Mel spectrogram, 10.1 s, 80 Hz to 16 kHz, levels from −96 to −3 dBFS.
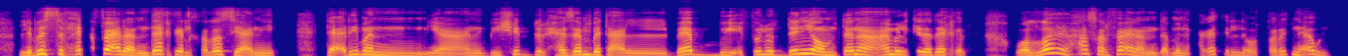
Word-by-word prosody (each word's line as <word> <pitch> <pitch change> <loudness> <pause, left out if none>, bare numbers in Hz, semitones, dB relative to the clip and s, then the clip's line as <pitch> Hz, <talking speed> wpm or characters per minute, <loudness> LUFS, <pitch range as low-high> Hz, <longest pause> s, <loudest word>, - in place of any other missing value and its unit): لبست 235 +8 +2
في 210 - -11
حيطة 245 0 -4
فعلًا، 185 - +6
داخل 210 -2 +2
خلاص 195 +6 -1
يعني 150 -2 -1 0.4
تقريبًا 210 +4 +2 0.4
يعني 140 -1 -3
بيشدّوا 180 +6 -5
الحزام 205 +5 +1
بتاع 190 -8 +1
الباب، 145 +6 -1
بيقفلوا 200 +6 -2
الدنيا، 240 - +4
قُمت 180 0 +1
أنا 220 0 +4
عامل 205 +1 +2
كده 190 -1 0
داخل. 180 -5 -2 0.4
والله 245 - +3
حصل 240 -6 -4
فعلًا، 145 -9 -1
ده 140 0 -4
من 145 0 -5
الحاجات 205 - -9
اللي 165 -5 -8
وتّرِتني 170 +9 -6
أوي. 195 -10 -4
185 Hz, 170 wpm, -24 LUFS, 150-215 Hz, 0.4 s, فعلًا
